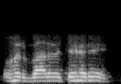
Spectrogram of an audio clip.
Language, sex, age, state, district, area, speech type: Dogri, male, 18-30, Jammu and Kashmir, Kathua, rural, conversation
